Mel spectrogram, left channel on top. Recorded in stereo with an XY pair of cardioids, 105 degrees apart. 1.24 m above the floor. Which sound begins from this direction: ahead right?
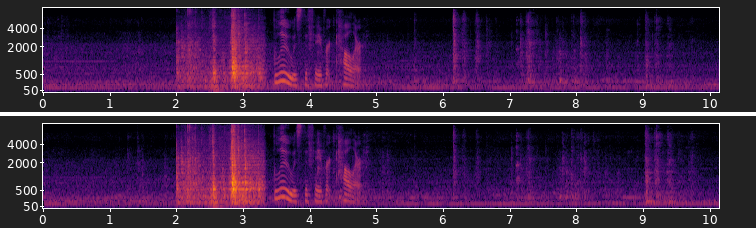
A door slam, at 2.0 s.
